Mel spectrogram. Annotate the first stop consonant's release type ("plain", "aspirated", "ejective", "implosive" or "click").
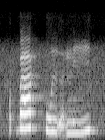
implosive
